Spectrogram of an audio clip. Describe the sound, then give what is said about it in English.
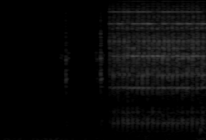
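An oven timer for baking bursts into a loud, continuous metallic ringing after two short brief dings, the bell's rapid rattling sustained at high pitch until the end, with no voices. “I think that's the timer now.”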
